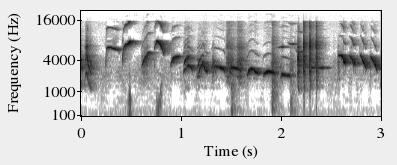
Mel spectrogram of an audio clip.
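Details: Brown-chested jungle flycatcher from Bali, five months old, singing to stir other birds of its kind into song: clear high whistled notes, some sliding down, others in quick rising strokes, with a few sharp clicks.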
